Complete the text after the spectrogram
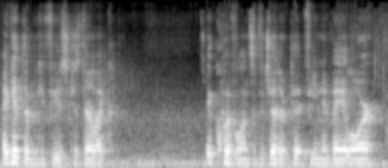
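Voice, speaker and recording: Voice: mid-range voice, steady tone, fast, mellow. A gaming video host giving casual, opinionated let's-play commentary with geeky, rambling tangents. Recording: roomy echo, faint background noise.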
